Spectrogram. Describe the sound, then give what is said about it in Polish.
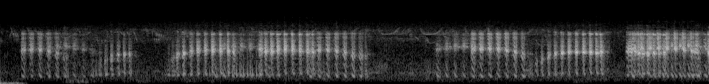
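A marsh frog croaks in loud bursts of rapid pulsed rattling, each lasting about a second with short gaps between, giving a chuckling, laugh-like rhythm. No one speaks. “Ciekawostką jest to, że żaba jeziorkowa może mieszać się z żabą śmieszką, troszkę większą i o rechocie, który rzeczywiście przypomina nieco taki chichot szyderczy.”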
